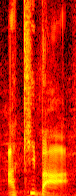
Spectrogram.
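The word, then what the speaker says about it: 秋葉: 而秋叶原日文嘅发音就系 Akihabara，不过由于太长嘅关系啦，当地人通常都叫佢做秋叶，亦即系 Akiba。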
